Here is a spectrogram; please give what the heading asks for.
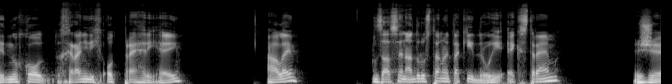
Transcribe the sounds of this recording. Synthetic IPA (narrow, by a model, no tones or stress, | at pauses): ɛd̪nɔd̪uxɔxɾaːɲid̪iɣɔt̪̚pɾɛɦɾḭɦɛj | ʔalɛ | zasɛnad̪ɾuhust̪ɾanuʊjɛt̪akiːd̪ɾuɦiːʔɛkst̪ɾɛːm | ʒɛ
